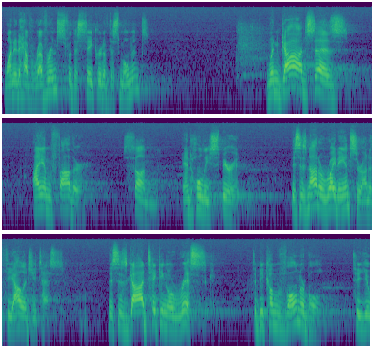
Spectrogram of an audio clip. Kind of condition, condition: setting, large echoing room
